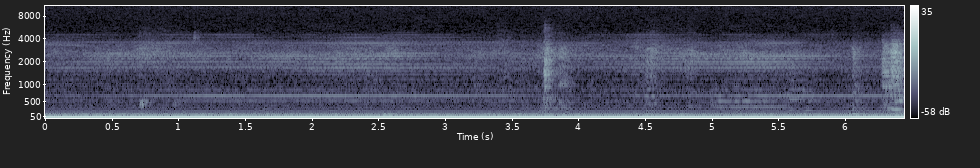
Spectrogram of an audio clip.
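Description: Steady low electrical hum and buzz, unchanging throughout, of the kind mains hum makes in a camera's audio.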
